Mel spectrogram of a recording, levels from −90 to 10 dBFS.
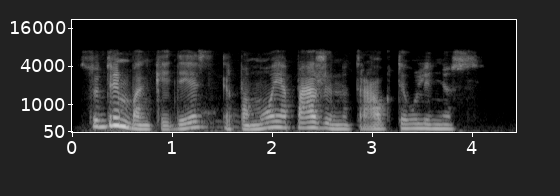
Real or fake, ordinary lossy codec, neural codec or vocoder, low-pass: real; Opus, 24 kbps; none; 7.2 kHz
